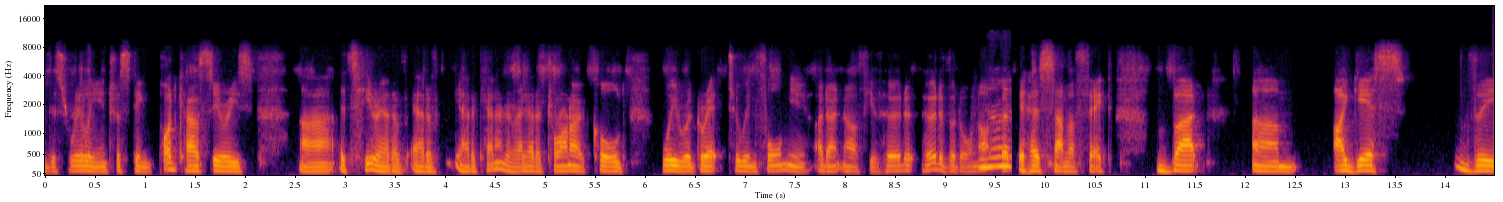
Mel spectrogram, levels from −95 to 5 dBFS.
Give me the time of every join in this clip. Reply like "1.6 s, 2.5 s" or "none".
4.8 s, 9.7 s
